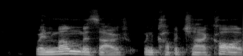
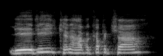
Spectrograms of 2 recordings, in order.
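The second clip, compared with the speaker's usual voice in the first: put-on higher, louder, sing-song Cork accent; Dan's Cork lilt; 9 semitones higher, 5 dB louder, faster than usual. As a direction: lilt the request like a Cork man asking for tea. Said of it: "in his lilting Cork tone".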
